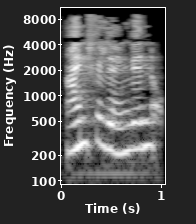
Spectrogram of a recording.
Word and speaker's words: Einfühlung: I will spell it in German, E-I-N. F-U-H-L-U-N-G. Einfühlungen, or empathy, as a concept, had great currency at the beginning of the 20th century.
